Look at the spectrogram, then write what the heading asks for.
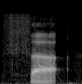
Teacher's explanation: اس کو تا، ثا، اس کو ہم کیسے ادا کریں گے؟ ہم اس کو زبان کی جو نوک ہے اس کو اپنے سامنے والے 2 دانتوں کے کنارے سے لگائیں گے، تو وہاں سے ثا جو ہے وہ ہم ادا کریں گے۔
